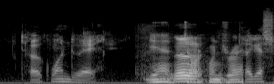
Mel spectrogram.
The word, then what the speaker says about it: Daronedrei: It is pronounced Dark One Dry. Dry. Whoa. Shout out to Haxatronic for getting that wrong. Yeah, I thought it was Dre.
